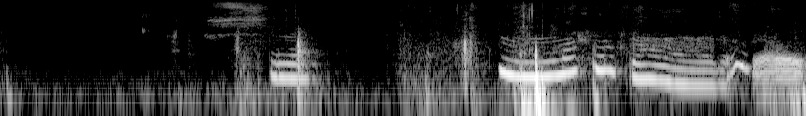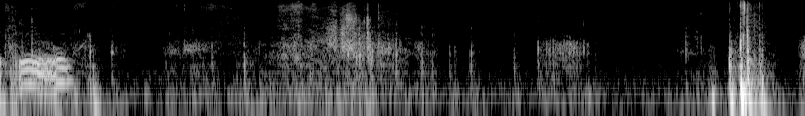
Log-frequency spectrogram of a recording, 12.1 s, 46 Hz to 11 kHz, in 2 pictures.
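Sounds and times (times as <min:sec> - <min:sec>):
paper pages rustling and turning: 0:02.9 - 0:12.0.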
